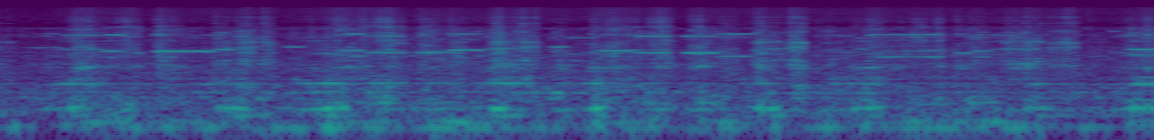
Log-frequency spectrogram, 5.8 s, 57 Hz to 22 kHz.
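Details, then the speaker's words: Newly assembled Flsun QQ-S delta 3D printer while printing: stepper motors sing in shifting tones over faint irregular ticking; source unclear, print unaffected. "well whatever's making that noise it's not bothering the print at all and it didn't change much since it went up"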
